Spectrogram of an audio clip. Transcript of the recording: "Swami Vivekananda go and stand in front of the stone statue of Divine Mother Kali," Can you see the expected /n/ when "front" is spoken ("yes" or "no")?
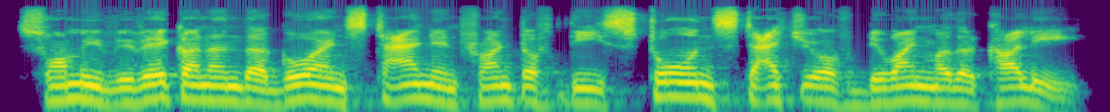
yes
